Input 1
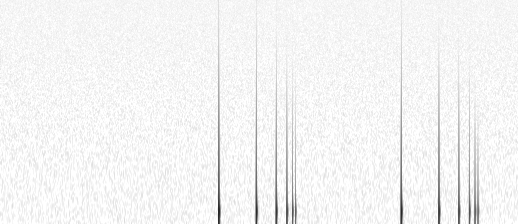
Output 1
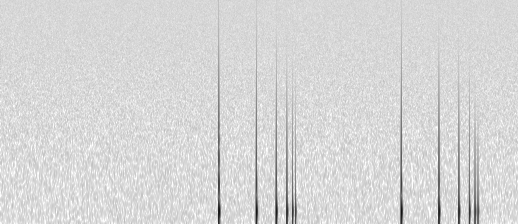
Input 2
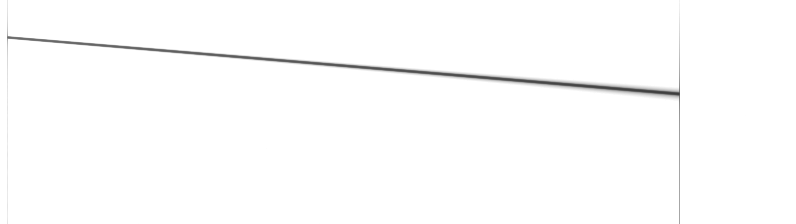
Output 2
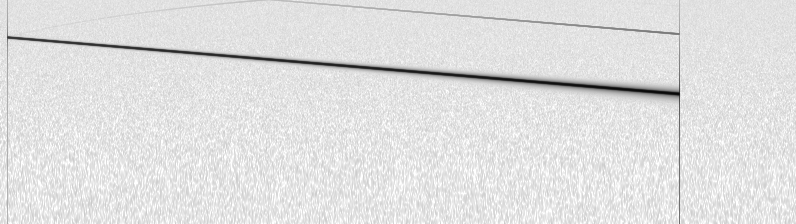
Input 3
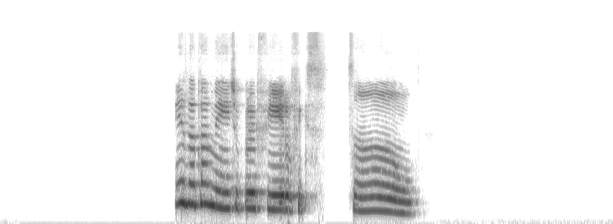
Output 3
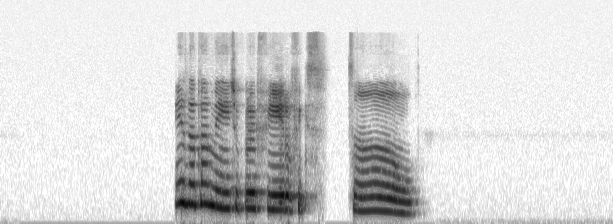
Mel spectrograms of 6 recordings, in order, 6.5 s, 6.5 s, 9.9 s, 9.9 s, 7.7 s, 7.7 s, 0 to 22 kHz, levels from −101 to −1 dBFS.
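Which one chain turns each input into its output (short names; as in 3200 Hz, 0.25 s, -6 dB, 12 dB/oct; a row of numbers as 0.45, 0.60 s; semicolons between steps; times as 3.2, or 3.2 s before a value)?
soft clip -14 dBFS; normalise peaks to -2 dBFS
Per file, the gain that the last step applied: +12.0, +21.5, +19.0 dB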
